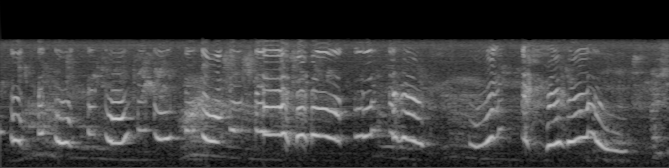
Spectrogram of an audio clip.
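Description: A cockatoo gives a run of moaning, voice-like calls that slide up and down in pitch, in quick bursts about twice a second, with no other sounds.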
